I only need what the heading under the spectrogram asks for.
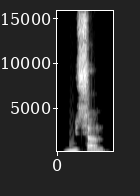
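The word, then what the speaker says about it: mission: अगला शब्द है एम I double S आई ओ एन और इसे पढ़ा जाता है मिशन और इसका अर्थ होता है अभियान।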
